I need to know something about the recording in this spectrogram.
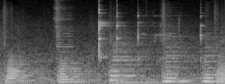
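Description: Background music with a note about every half second. A metal spoon clinks against a glass mixing bowl about a second in.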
